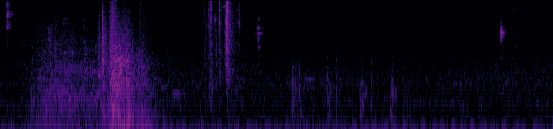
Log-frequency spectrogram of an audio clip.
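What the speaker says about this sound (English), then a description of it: "I can close this behind me and go out the other door" A door closing in the video game Fallout inside Croup Manor, a faint sliding clunk with a short burst of rattle, followed by a few soft mechanical clicks in quiet surroundings.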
